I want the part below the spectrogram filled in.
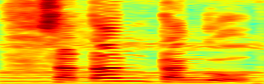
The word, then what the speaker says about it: Satán Tango: Pero con acento en la última O. Satán Tango.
